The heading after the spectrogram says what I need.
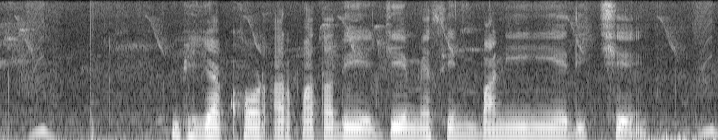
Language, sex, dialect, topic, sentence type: Bengali, male, Western, agriculture, statement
